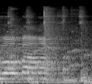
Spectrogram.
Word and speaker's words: Obama: titties I went to Obama said can I your mama he said My Name's Obama it rhymes with Mama so I I roll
